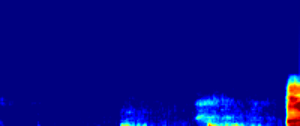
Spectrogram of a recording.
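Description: Near silence in a small room, with a few faint soft rustles, then a man's voice starting to speak near the end.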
